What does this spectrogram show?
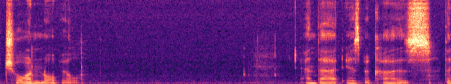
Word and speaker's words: Chornobyl: The Russians say Chernobyl, and the Ukrainians say Chornobyl.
